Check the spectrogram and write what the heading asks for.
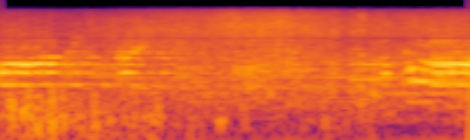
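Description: Background music with a sung vocal line: held sung notes, loud in the first half second, then a quieter passage.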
